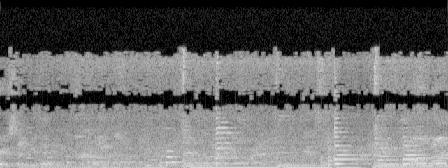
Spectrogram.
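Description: Small acoustic band playing live: strummed and plucked ukuleles and guitar over deep, held bass-ukulele notes that move in steps, in a slow song's instrumental passage between sung lines.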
